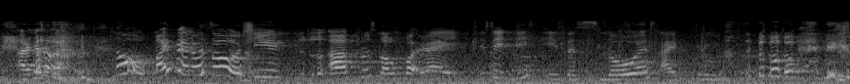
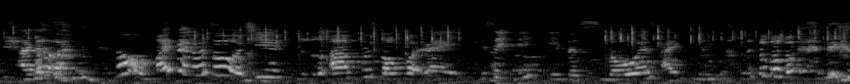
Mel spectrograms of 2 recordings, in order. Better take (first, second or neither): first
